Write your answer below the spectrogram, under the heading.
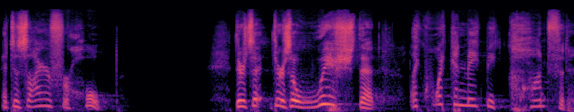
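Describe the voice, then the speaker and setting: A high-pitched man speaks at a moderate pace with ordinary pitch variation and long, frequent pauses. The recording is very clean, with a silent background. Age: 60s. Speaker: pastor. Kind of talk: sermon. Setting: church.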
